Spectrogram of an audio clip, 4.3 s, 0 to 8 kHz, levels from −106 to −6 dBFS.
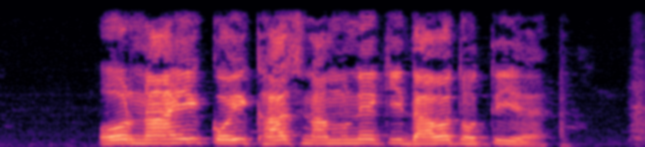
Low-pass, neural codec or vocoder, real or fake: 7.2 kHz; vocoder, 44.1 kHz, 128 mel bands every 512 samples, BigVGAN v2; fake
